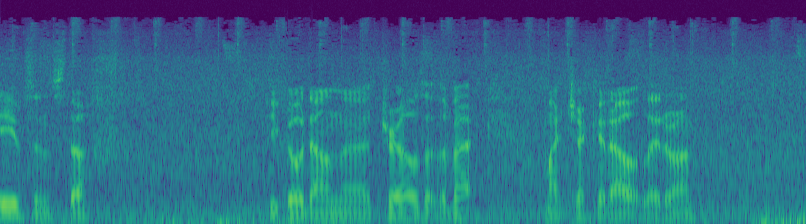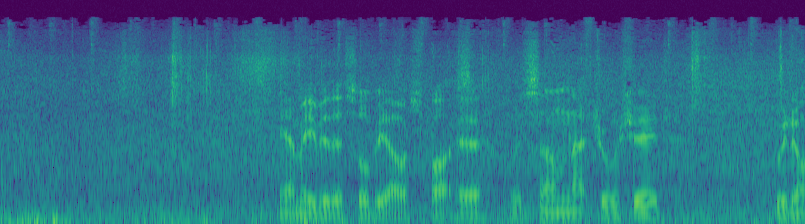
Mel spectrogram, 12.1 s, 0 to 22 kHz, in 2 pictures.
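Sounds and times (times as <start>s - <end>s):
steady outdoor hiss: 0.0s - 12.0s
wind buffeting microphone: 0.0s - 12.0s.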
